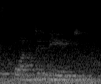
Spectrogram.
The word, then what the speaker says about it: spontaneity: Although we could have improved on the pronunciation of spontaneity, to note again, it's spontaneity.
